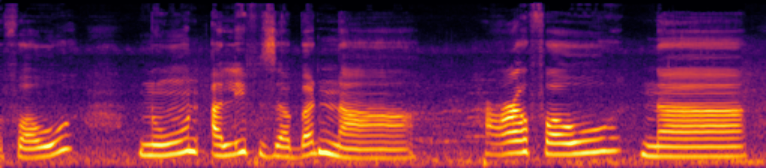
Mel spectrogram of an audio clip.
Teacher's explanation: حروف لین آ گیا کیونکہ واو کے اوپر جزم آ گئی، واو ساکن ہو گیا، پیچھے والے حرف پر زبر ہے، ٹھیک ہے، حرکت آ گئی تو یہ واو لین ہے، اس لیے ہم نے اس کو ایک الف کے برابر لمبا کیا ہے۔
